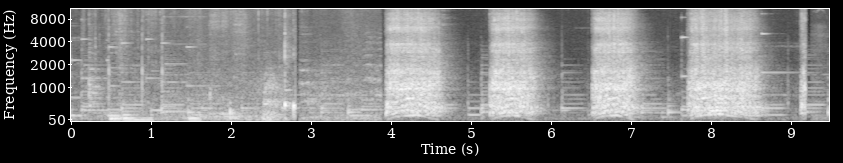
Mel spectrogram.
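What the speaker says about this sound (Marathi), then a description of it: "हे बघ, असं जाडसर आपण हे दळून घेतलं।" A mixer grinder coarsely grinds cumin, asafoetida, turmeric, ajwain and salt in four loud, whirring pulses of about a second each, with pauses between them, after some earlier clinking. No one speaks.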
